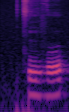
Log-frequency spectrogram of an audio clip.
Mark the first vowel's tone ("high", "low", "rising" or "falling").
low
